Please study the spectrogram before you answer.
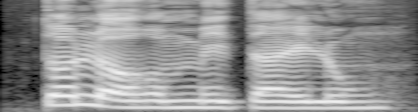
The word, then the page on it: Àlàrmmìtteilùng: Bas Rhin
